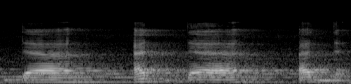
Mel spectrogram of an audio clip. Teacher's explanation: tidak bisa didesiskan tapi dijaharkan ya.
